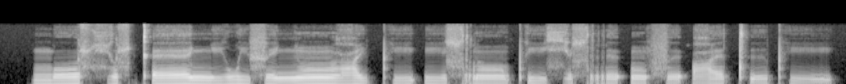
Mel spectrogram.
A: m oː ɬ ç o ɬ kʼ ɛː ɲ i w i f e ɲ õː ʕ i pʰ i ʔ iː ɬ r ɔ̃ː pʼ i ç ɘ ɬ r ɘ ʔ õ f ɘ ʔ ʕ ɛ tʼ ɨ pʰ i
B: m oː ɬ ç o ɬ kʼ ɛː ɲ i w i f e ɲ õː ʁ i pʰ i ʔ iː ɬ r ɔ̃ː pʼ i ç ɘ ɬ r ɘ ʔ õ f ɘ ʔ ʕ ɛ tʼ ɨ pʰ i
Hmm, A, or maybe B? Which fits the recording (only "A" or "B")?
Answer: A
